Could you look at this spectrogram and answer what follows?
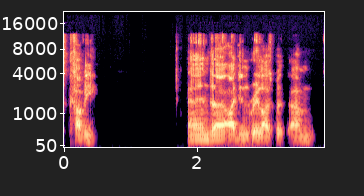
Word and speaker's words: Covey: I found out that it's not pronounced Covey, it's pronounced Covey, because the audio edition I was listening to had a foreword by his son, and that's how he pronounced his name.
